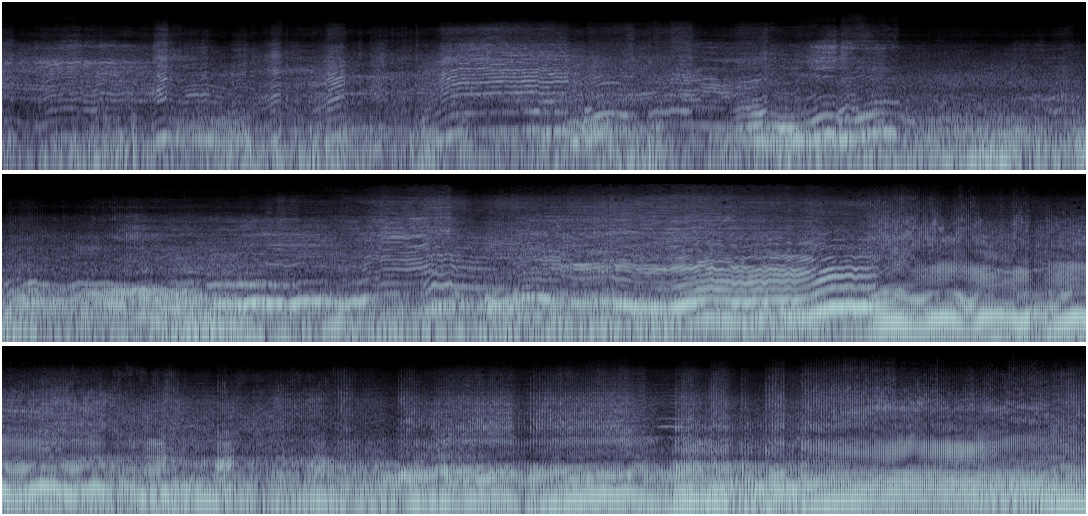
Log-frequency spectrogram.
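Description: Off-road motocross engines revving up and down as the machines ride the track, several at once, their pitch rising and falling again and again. The sound grows louder over the first half and stays loud.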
